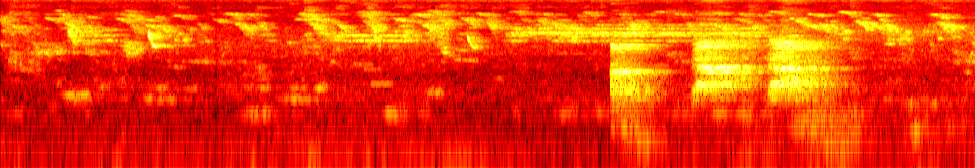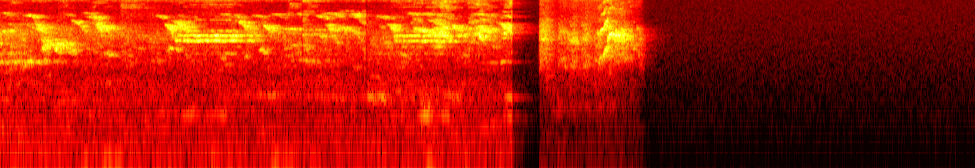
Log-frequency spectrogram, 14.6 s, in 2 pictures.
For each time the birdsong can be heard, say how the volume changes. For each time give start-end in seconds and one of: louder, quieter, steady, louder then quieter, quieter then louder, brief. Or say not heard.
0.0-12.2 steady.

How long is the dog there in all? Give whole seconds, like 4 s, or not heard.
2 s.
